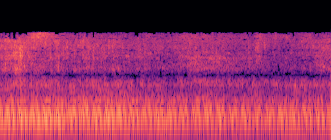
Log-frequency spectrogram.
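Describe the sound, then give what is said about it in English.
A pleasure craft's boat engine drones with a steady, low, even hum that eases off slightly as it moves away. “The boat's going away, I think. Aye, it is. It's a pleasure craft.”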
